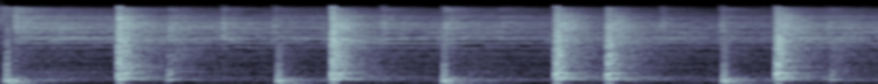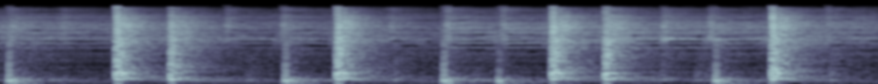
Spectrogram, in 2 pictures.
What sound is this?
surf-ride-loop
A loop of a rock beat, with the ride cymbal, this is the one that sounds kind of surf-like.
